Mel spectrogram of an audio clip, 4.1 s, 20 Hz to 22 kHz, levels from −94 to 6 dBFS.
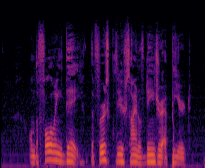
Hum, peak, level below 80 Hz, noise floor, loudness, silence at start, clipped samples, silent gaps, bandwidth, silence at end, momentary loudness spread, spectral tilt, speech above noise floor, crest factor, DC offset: none; -22 dBFS; -62 dBFS; -66 dBFS; -37 LUFS; 0.6 s; under 0.1%; none; 14 kHz; 0 s; 11 LU; -5 dB/octave; 29 dB; 16 dB; under 0.1%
